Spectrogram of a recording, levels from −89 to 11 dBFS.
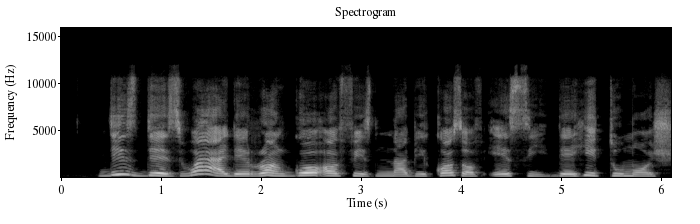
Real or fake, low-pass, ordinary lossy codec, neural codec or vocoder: fake; 10.8 kHz; Opus, 64 kbps; vocoder, 24 kHz, 100 mel bands, Vocos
